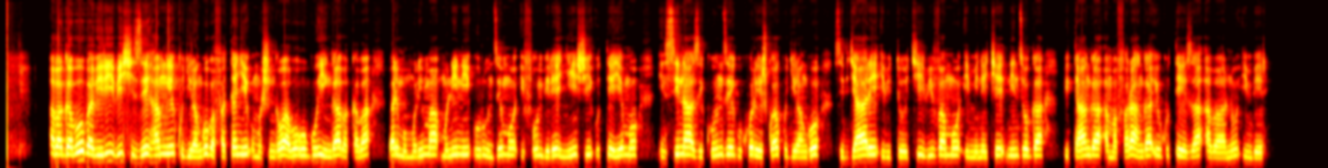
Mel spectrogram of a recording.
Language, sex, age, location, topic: Kinyarwanda, male, 18-24, Huye, agriculture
